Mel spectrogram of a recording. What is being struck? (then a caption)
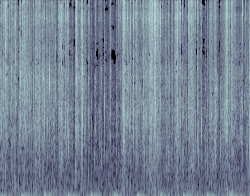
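Chocolate bar in aluminium foil wrapper. A solid, flat chocolate bar still in its aluminum foil wrapper is held and handled while long acrylic nails tap and scratch the foil surface. A dense run of quick, bright crinkling taps and scrapes fills the clip, with almost no low end and short, dry decays.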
